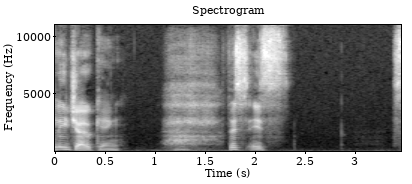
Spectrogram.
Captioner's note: sigh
